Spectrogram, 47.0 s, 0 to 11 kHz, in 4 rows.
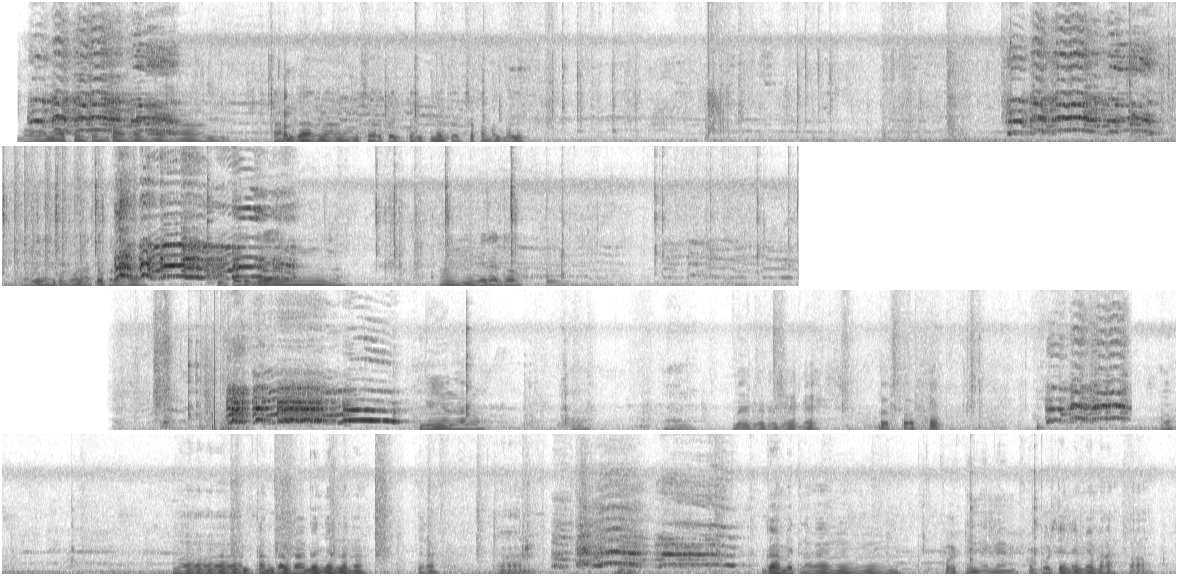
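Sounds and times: rooster crowing: 0.2s - 14.9s, 16.4s - 19.7s, 24.6s - 27.7s, 33.8s - 37.5s, 40.5s - 42.8s, 44.0s - 45.8s.

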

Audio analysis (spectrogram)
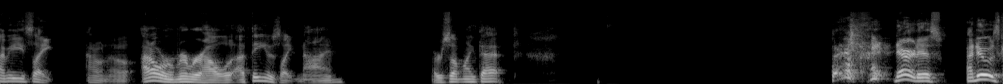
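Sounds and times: person sneezing: 8.3s - 9.0s.

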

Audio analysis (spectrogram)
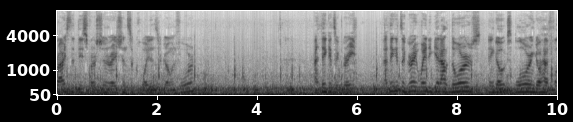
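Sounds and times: vehicle cabin rumble: 0.0s - 10.0s
wind noise: 0.0s - 10.0s.

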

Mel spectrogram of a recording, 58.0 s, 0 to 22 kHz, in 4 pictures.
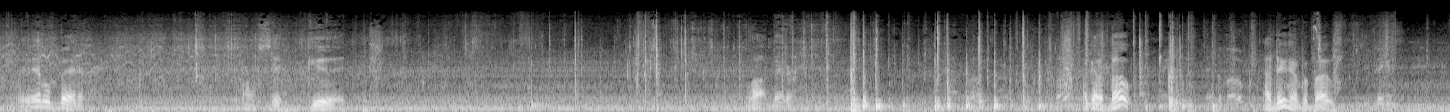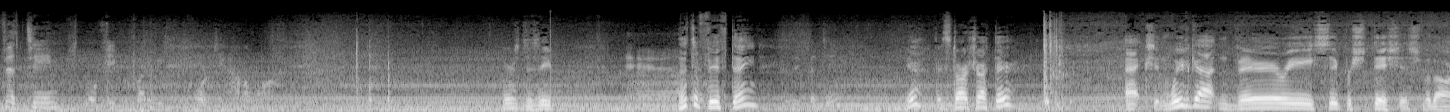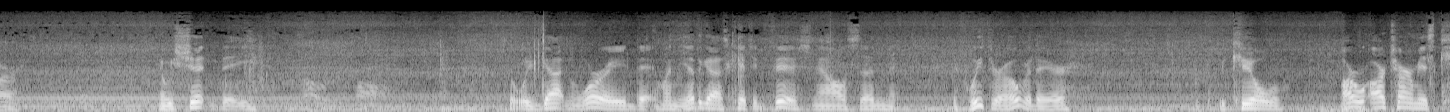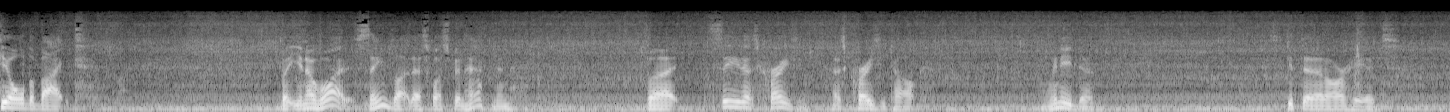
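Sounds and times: boat motor humming: 0.0s - 58.0s.

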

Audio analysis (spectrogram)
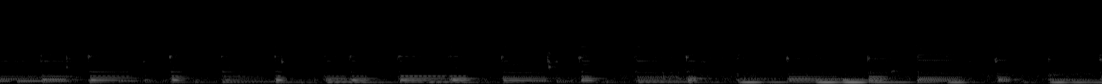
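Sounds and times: pencil scratching on paper: 0.0s - 2.8s, 3.4s - 11.0s
quiet guitar music: 0.0s - 11.0s.

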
